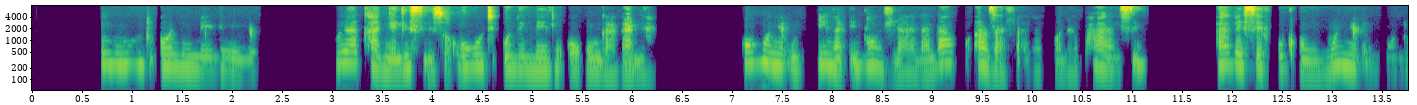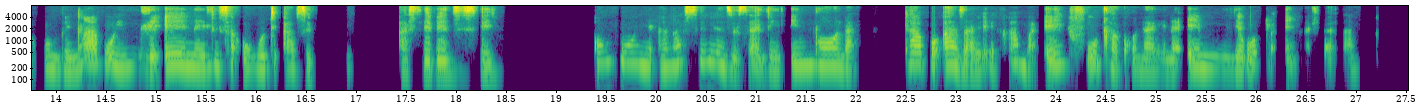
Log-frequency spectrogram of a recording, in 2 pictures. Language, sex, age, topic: North Ndebele, female, 50+, health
